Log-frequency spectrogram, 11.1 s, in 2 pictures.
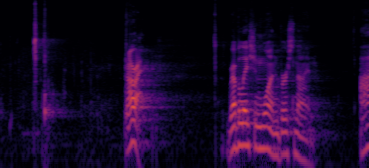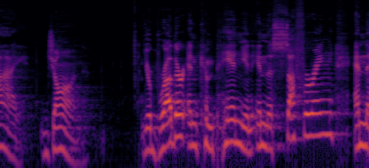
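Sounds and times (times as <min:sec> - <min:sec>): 
sipping water: 0:00.0 - 0:03.4
speech: 0:01.9 - 0:02.3, 0:03.4 - 0:04.8, 0:05.4 - 0:06.8, 0:07.6 - 0:11.0.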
